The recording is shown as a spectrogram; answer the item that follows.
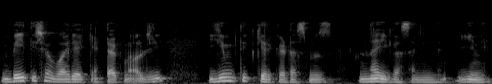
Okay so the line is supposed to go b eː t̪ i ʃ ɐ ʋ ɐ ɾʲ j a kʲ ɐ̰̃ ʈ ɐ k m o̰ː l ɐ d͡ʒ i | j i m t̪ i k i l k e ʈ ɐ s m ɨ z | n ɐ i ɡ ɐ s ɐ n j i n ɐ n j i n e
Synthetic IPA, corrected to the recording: b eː t̪ i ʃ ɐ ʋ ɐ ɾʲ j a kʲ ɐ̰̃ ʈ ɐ k n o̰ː l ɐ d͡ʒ i | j i m t̪ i k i ɾ k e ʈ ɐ s m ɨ z | n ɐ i ɡ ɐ s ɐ n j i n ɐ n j i n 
